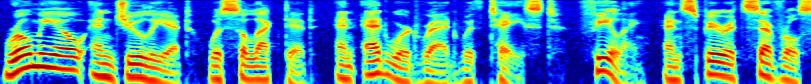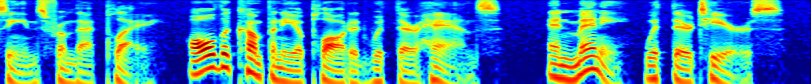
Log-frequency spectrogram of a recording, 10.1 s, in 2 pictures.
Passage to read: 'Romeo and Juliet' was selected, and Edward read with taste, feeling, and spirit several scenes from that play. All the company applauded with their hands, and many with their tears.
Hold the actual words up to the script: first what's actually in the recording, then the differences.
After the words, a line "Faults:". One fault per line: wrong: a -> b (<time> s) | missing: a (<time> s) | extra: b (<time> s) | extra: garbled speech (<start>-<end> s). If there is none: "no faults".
'Romeo and Juliet' was selected, and Edward read with taste, feeling, and spirit several scenes from that play. All the company applauded with their hands, and many with their tears.
Faults:
no faults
